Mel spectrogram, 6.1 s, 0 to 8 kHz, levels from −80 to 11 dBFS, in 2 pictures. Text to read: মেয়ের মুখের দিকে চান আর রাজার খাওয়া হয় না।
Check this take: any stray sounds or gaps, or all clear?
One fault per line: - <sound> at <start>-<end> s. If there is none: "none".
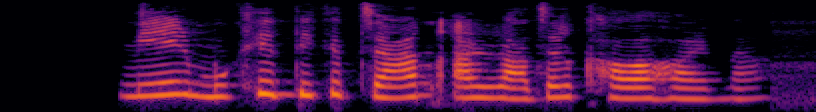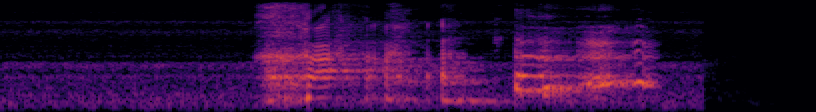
- laugh at 4.0-5.6 s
